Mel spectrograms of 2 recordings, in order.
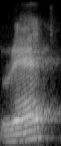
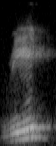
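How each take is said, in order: First: The vowel is short, like in 'bed'. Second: The vowel is long, like in 'seed'. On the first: It is the past tense form. "পরের দুটো হচ্ছে রেড" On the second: It is the present tense form. "প্রথমটা শুধু রিড"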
